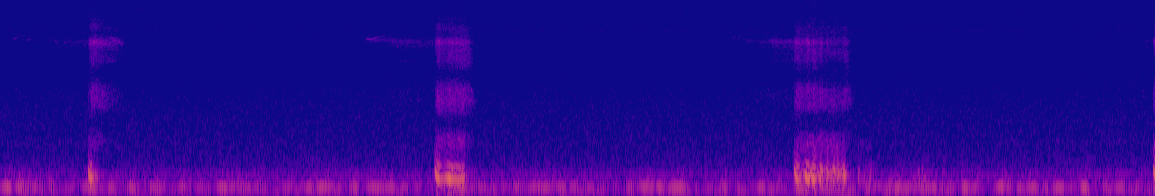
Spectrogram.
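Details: A cat asleep and snoring loudly, producing four harsh, gravelly breaths at irregular gaps of roughly four seconds, the third longest and loudest, with a soft steady hum filling the pauses.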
